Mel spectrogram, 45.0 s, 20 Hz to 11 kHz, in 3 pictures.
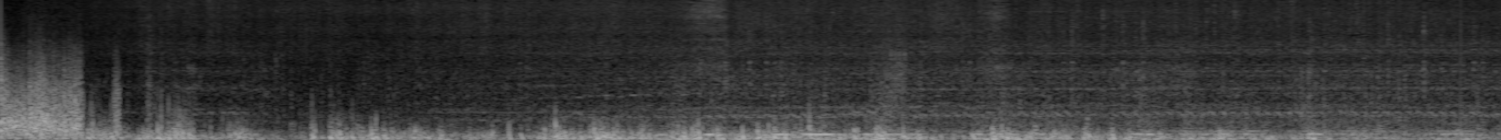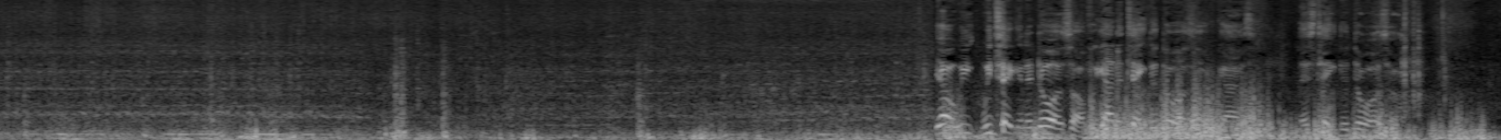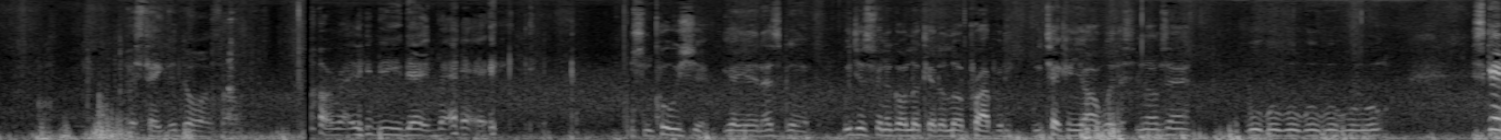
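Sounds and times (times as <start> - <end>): vehicle engine running: 0.0 - 34.9, 35.6 - 45.0
heavy low rumble: 0.0 - 45.0.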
